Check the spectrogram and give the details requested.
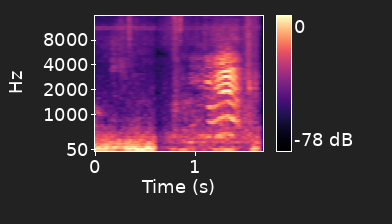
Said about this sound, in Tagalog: Pakaingay na mga kambing ko dito mga busing.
